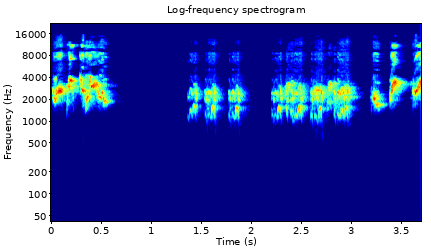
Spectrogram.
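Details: Brief red-whiskered bulbul song: a quick bubbly phrase, a pause, a few clipped chirps, then a jumbled run of notes ending in two rising whistles.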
